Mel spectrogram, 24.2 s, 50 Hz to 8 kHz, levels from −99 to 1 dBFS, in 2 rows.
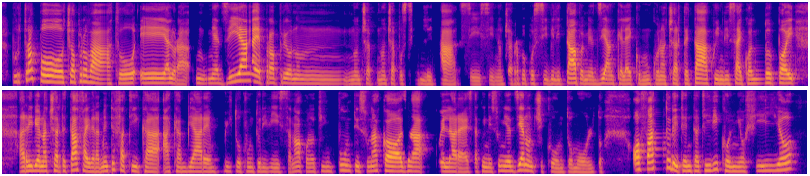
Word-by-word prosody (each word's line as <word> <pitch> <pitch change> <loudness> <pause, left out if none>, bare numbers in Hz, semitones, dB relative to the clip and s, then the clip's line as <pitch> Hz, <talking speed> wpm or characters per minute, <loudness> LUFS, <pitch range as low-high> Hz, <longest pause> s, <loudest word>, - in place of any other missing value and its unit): Purtroppo 215 -4 +3
ci 190 - -6
ho 200 - +3
provato 160 -6 +1
e 165 0 +1
allora, 145 -6 -1
uhm, 155 -3 -7
mia 155 0 -4
zia 220 - +6
è 220 -5 +6
proprio 170 -3 -2
non 140 -2 -9
non 135 +2 -10
c'è 145 +1 -8
non 140 +1 -10
c'è 145 +1 -8
possibilità, 130 -2 -4
sì, 120 -2 -11
sì, 120 +2 -10
non 120 +1 -13
c'è 125 - -10
proprio 150 - -11
possibilità, 140 +2 +2
poi 150 -3 -7
mia 135 -1 -7
zia 155 +3 0
anche 140 0 -7
lei 135 0 -3
comunque 140 -1 -9
ha - - -5
una 135 - -6
certa 140 +1 -5
età. 155 0 +6
Quindi 140 -2 -5
sai 140 0 0
quando 150 +3 -3
poi 160 -1 +4 0.4
arrivi 170 +3 +3
a - - +6
una 165 0 +3
certa 170 0 -1
età 195 +4 +5
fai 180 -7 +1
veramente 150 +7 -2
fatica 165 -7 -1
a 140 +2 -3
cambiare 145 -2 -3
il 155 -2 -13
tuo 155 -2 -6
punto 150 -1 -9
di 145 -1 -9
vista, 135 -1 -9
no, 160 +4 -2
quando 145 -2 -9
ti 165 - -13
impunti 165 +2 -5
su 160 - -8
una 170 +2 -1
cosa 160 -2 +4
quella 150 -1 0
resta, 130 +1 -3
quindi 150 -1 -6
su 145 +5 -8
mia 170 -1 0
zia 195 +4 +5
non 180 -4 0
ci 160 - -7
conto 130 -2 -9
molto. 125 -1 -9 0.4
Ho 215 - +7
fatto 235 +3 +4
dei 240 - +5
tentativi 175 +4 -2
con 170 -6 -2
mio 160 0 -3
figlio 185 +9 -2
155 Hz, 190 wpm, -23 LUFS, 140-170 Hz, 0.4 s, Ho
